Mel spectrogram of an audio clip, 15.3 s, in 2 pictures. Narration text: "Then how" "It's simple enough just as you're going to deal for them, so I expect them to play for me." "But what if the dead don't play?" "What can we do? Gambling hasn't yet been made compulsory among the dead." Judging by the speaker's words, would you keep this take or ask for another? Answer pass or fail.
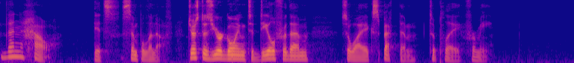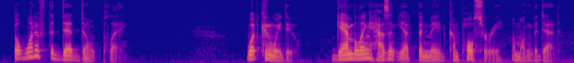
pass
